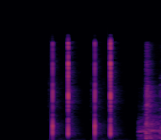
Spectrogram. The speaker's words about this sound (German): Nämlich ein Kugelschreiber.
